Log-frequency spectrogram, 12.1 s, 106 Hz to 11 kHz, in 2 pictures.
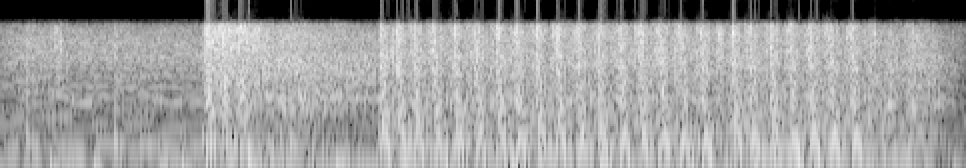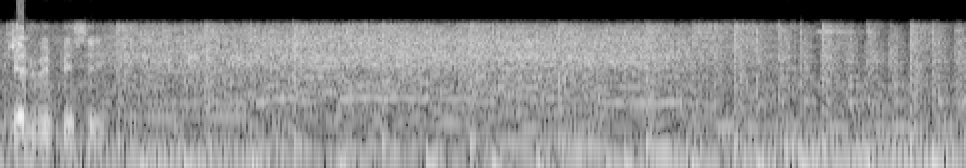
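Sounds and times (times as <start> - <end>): machine gun firing burst: 1.3 - 5.9.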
